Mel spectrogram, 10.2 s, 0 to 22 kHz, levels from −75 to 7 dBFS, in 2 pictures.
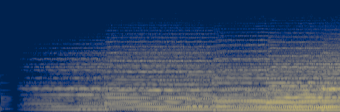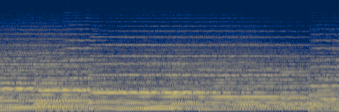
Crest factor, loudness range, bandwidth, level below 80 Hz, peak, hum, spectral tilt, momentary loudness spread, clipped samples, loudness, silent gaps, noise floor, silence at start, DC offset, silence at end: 14 dB; 10 LU; 13.5 kHz; -40 dBFS; -2 dBFS; none; -6.5 dB/octave; 13 LU; under 0.1%; -17 LUFS; none; -50 dBFS; 0.5 s; under 0.1%; 0 s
